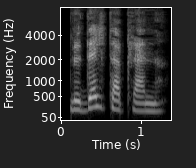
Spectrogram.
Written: le deltaplane

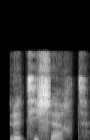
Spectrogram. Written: le teeshirt

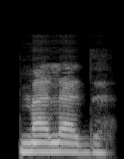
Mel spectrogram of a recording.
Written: malade

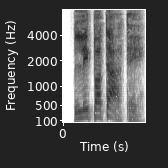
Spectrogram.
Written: le patate

